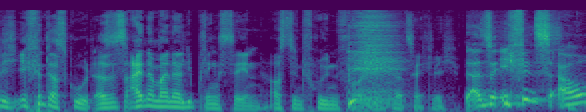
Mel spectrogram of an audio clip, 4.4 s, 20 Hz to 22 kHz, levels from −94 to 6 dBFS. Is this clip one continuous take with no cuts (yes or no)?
no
